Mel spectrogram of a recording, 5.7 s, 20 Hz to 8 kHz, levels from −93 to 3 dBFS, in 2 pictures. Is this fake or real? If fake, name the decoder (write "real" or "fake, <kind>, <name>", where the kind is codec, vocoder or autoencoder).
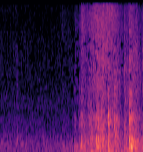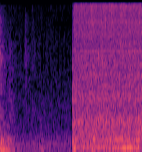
real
